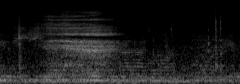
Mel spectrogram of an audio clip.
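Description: A person drawing a short breath close to a microphone, a hissy intake starting about half a second in and lasting under a second.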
